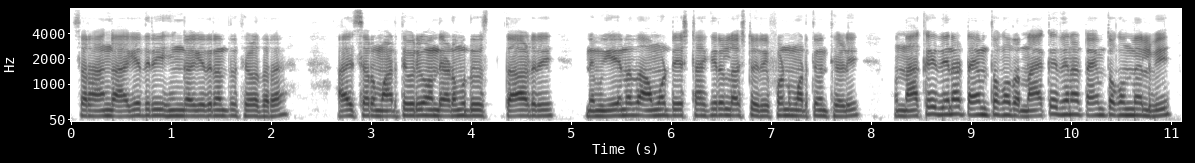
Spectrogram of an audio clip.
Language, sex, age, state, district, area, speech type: Kannada, male, 30-45, Karnataka, Bidar, urban, spontaneous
